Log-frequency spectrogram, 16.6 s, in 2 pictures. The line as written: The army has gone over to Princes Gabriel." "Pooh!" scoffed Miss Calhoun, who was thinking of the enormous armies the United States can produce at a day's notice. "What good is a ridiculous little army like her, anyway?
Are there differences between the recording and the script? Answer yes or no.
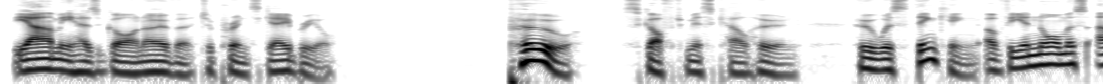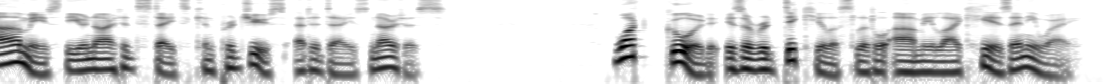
yes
